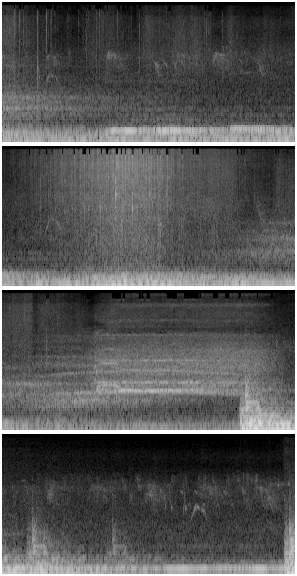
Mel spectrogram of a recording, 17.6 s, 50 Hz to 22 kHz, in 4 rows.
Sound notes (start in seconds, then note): 9.5 dark, ominous music; 10.2 woman screams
